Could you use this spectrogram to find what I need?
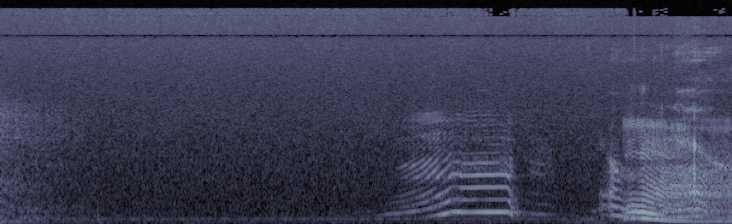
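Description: Cows mooing at milking time: two long, low moos that rise and fall slightly, the second rougher and louder, over a faint steady hiss.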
